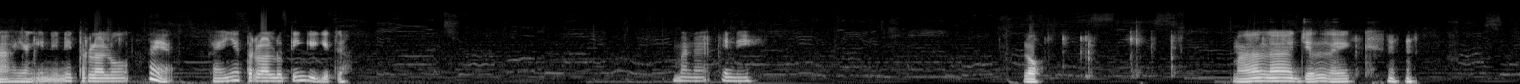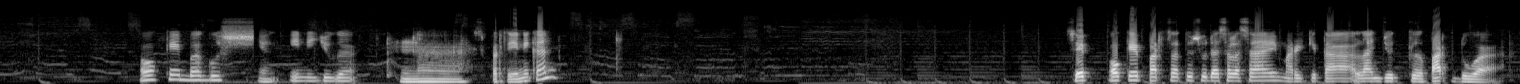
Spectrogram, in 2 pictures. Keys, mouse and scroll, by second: 1.3 alt+z, 2.9 click, 3.8 click, 4.2 Tab, 4.2 alt+z, 4.6 click, 5.3 Tab, 5.4 alt+z, 5.6 a, 6.0 click, 6.5 ctrl+r, 7.3 alt+z, 7.8 ctrl+r, 9.2 alt+z, 9.5 Tab, 9.7-10.5 alt+middle drag, 10.7 ctrl+z, 11.2 alt+middle click, 11.8 ctrl+z, 13.0 alt+middle click, 14.0 a, 14.4 middle click, 14.6 Tab, 14.8 middle drag, 15.1 alt+shift+middle click, 15.4 ctrl+Tab, 15.5 ctrl+r, 16.2 Tab, 16.4-17.8 alt+middle drag, 17.8 ctrl+r, 19.2 Tab, 19.8-21.2 alt+middle drag, 21.4 `, 22.2 middle click, 22.9 Tab, 23.1 alt+z, 23.6 click, 23.7 alt+z, 23.9 click, 24.5 alt+z, 24.6 a, 24.8 click, 25.2 click, 25.6 alt+z, 25.6 Tab, 26.2 alt+middle click.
